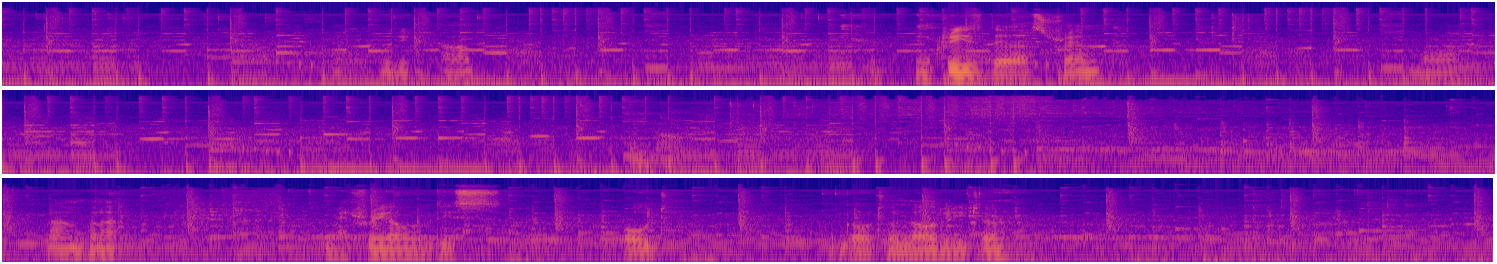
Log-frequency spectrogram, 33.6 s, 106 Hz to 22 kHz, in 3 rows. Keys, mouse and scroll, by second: 3.0 middle click, 3.1-6.1 drag, 3.1-3.7 right drag, 6.1 middle click, 11.0 middle click, 16.5 ctrl+s, 16.5-17.4 middle drag, 26.4 middle click, 31.8 n, 32.8 shift+a.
